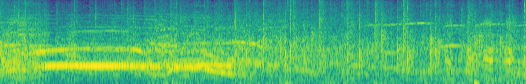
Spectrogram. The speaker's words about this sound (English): whenever you end a sentence with a movie title that he's in, the audience erupts like a volcano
